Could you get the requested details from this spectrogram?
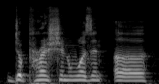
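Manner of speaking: ordinary delivery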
